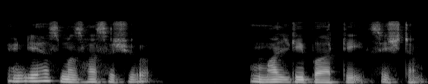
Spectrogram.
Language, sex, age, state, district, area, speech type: Kashmiri, male, 30-45, Jammu and Kashmir, Anantnag, rural, spontaneous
